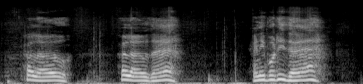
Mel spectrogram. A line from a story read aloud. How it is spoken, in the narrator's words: young Reggie's voice shouting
